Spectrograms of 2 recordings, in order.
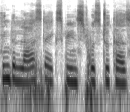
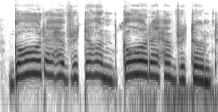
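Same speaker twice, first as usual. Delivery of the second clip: man's called-out cry, pitched high; 5 semitones higher than usual. Retelling what a man on a stretcher cried out to god, retelling a man's yell.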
